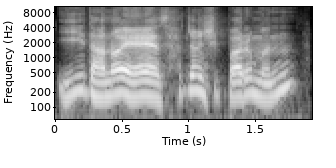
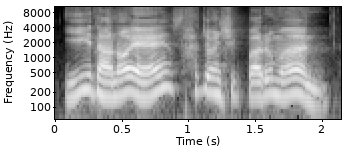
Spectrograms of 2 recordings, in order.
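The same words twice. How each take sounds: The two takes are said the same way.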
